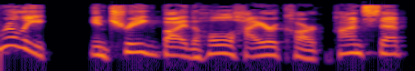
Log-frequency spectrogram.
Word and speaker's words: HyreCar: and why people need to learn about Hire Car. And I'll spell that for you listeners, HYRECAR, Hire.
